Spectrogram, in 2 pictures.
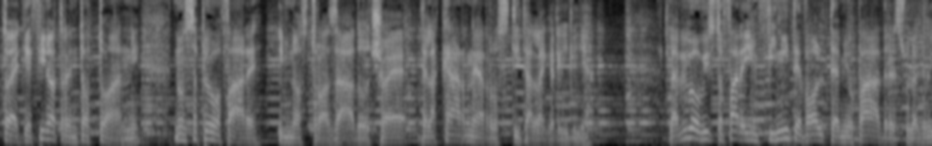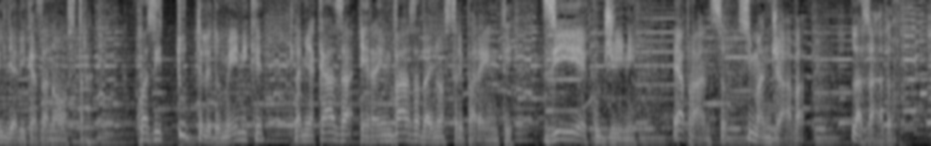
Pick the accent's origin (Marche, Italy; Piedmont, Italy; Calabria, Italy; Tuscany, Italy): Piedmont, Italy; da piemontese insomma, so cos'è la bagna cauda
